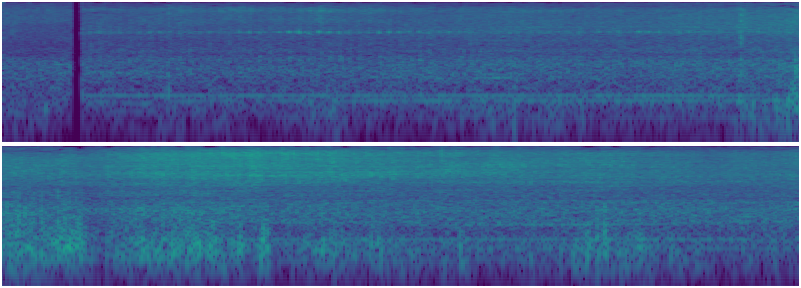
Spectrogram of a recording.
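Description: Outdoor car-park ambience: a vehicle engine running steadily with a low, even hum. A louder low rumble swells for a second or so around the middle.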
